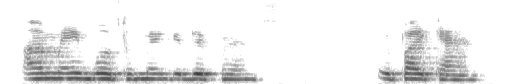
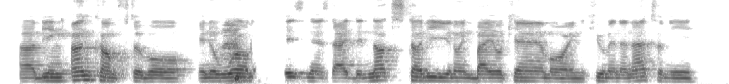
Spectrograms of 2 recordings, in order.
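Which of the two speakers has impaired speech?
The first: cerebral palsy.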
